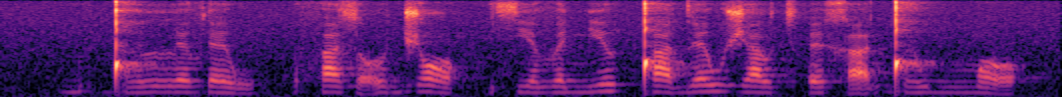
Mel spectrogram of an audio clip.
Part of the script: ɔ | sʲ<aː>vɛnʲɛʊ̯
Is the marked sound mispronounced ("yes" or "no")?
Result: yes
